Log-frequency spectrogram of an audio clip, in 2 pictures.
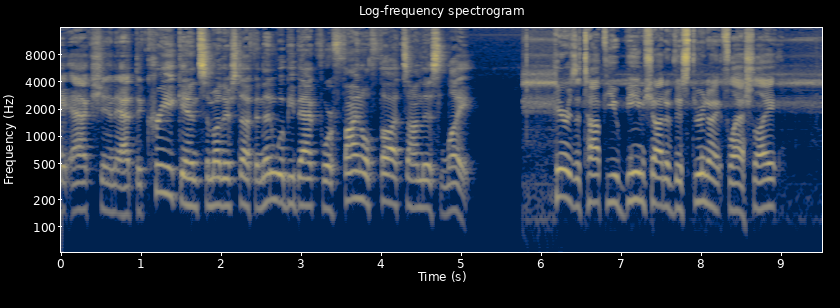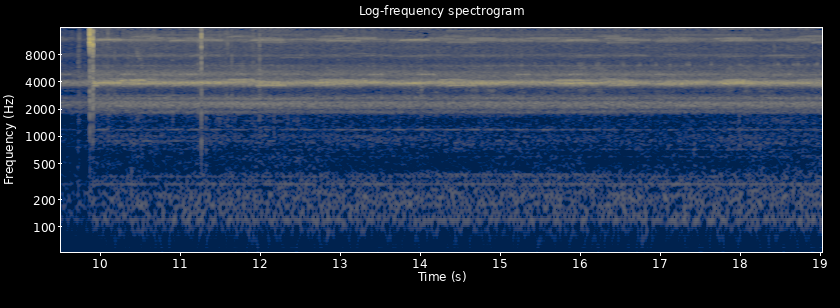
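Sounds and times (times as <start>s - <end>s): night insects trilling: 5.8s - 19.0s.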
